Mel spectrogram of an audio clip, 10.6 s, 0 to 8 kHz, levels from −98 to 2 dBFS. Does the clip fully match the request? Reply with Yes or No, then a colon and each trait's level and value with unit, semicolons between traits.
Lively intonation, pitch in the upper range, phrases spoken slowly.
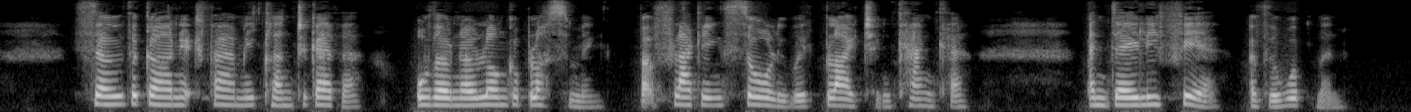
No: average, 3.7 semitones; high, 195 Hz; slow, 130 wpm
